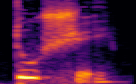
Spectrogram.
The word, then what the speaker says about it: Toucher: Okay, remember you combine this O and U, you get the sound OU, and then C and H, sh. Toucher.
